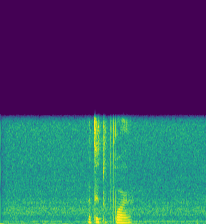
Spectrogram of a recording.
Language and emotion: Russian, angry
